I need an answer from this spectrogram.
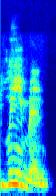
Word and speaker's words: Lehman: yes it's me Ari Leman rhymes with demon the very first Jason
